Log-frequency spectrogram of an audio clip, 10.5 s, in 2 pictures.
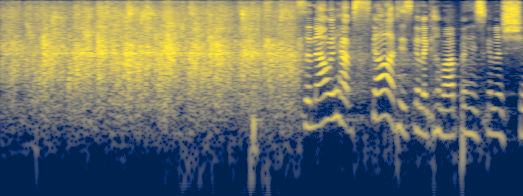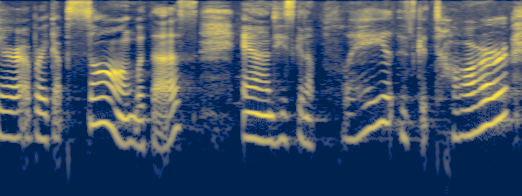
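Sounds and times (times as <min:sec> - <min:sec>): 
audience applause after a performance: 0:00.0 - 0:03.1
speech: 0:03.0 - 0:10.4.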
